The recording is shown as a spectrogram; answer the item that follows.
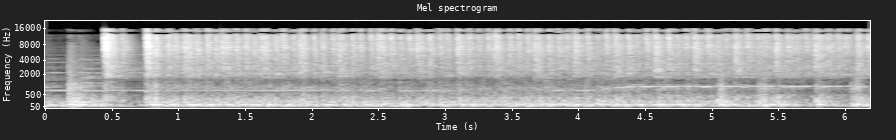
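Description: Gendang beleq ensemble playing: large Sasak barrel drums beaten in a steady pattern, with clashing hand cymbals filling the sound from about half a second in. A held melody note rises to a higher pitch around four seconds in.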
